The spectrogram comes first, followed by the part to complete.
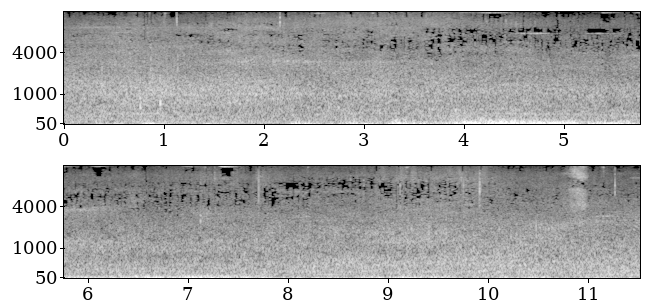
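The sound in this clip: Street traffic while crossing Wacker Drive: a steady low rumbling roar with wind buffeting the microphone, swelling briefly partway through before settling back, no voices.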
